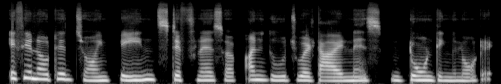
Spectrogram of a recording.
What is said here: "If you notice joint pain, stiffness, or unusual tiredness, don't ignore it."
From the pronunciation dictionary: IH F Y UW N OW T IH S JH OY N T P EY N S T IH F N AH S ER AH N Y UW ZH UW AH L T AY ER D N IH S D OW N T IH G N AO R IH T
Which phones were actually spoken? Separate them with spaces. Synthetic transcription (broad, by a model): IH F Y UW N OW T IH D JH OY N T P EY N S T IH F N AH S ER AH N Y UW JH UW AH L T AY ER D N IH S D OW N T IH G L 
